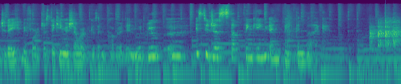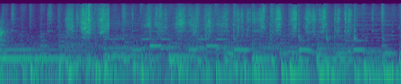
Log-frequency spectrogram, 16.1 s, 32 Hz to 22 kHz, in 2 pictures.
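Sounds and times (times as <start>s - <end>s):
background music with sustained notes: 0.0s - 16.0s
paintbrush scrubbing on pumpkin: 9.3s - 15.2s.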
